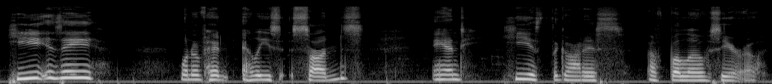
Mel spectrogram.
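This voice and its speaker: A woman's voice: medium pitch, dark tone, dry recording, close to an everyday voice. A woman playing a stammering, frightened weather service spokesperson in an amateur emergency broadcast roleplay. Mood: solemn, official. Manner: stammering, halting. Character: shivering, terrified National Weather Service spokesperson, pleading.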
